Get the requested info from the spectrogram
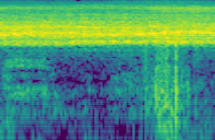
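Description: Steady, high-pitched chorus of insects chirring.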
